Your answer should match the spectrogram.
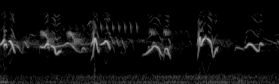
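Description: Birds sing in a lively, varied chorus of bright, high chirps and warbling phrases that come in quick bursts, layered over a faint low hum.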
